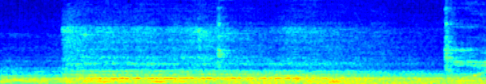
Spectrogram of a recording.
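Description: An action film's soundtrack playing in the room: a steady dense wash of noise with one held tone over it.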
